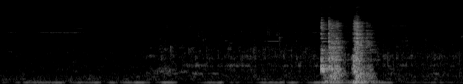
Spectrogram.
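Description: A glass lid is lifted off a metal pot with a clink.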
